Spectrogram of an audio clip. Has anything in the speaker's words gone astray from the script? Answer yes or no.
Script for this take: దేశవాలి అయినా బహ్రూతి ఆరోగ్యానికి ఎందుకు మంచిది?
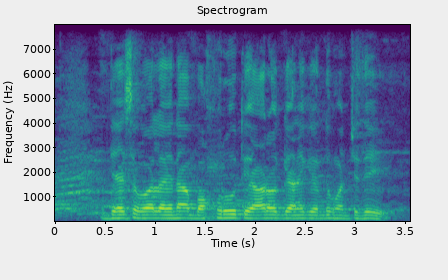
no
